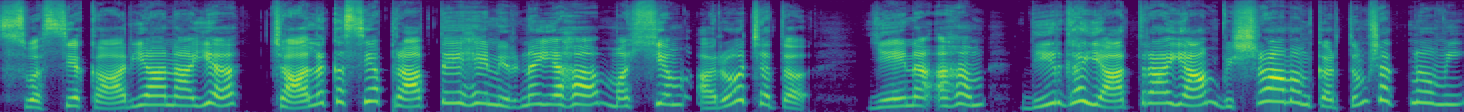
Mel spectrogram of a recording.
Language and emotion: Sanskrit, happy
